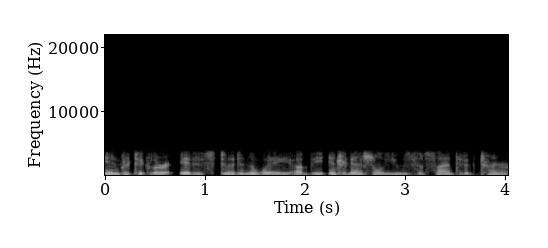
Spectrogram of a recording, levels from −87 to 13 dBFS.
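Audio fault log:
Throughout: iLBC codec. The speech is confined to a telephone band of roughly 150 Hz to 3.4 kHz, with a plainly audible rough, slightly synthetic edge. A simple band-limit would leave the speech smooth, but here each block is coded on its own, so the speech comes out a little rough and synthetic. The 30 ms frame rhythm and the texture fit iLBC at about 13.33 kbps.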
